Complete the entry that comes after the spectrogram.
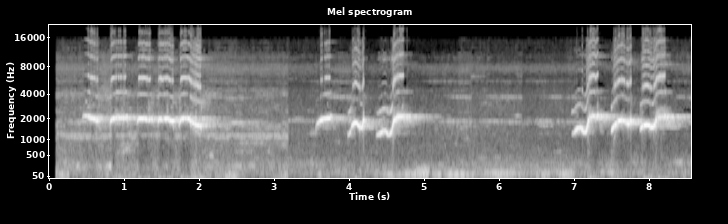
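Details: Red-winged laughingthrush in full, continuous song, used as a lure to prompt others of its kind to sing: loud, clear whistled phrases with upslurred notes in short bursts, separated by pauses.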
